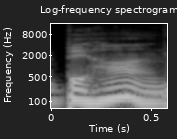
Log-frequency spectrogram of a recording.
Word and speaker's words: Behance: Behance. – Behance. Behance. – Kind of like, yeah, Beyonce.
